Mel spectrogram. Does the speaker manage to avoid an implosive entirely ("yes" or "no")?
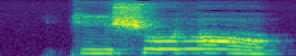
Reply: yes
